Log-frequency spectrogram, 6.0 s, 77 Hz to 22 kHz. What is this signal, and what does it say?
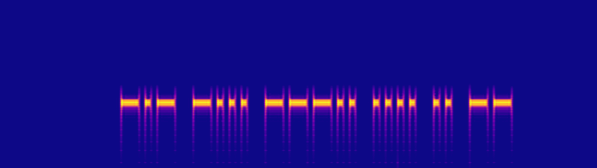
Morse code, heard as a keyed tone, about 20 wpm, 700 Hz. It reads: KB8HIM
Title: USA Call Signs - 4x Character Spacing - 20wpm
